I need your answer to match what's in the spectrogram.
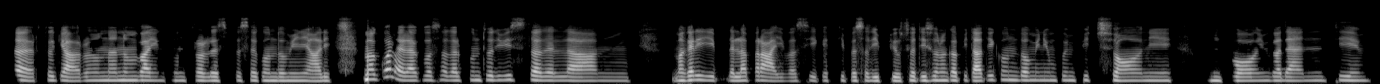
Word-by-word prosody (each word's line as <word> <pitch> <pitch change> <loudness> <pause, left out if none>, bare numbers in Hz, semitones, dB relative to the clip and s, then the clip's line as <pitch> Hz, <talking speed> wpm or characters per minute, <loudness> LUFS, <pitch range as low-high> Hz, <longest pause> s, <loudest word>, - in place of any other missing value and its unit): Certo, 195 -1 +3
chiaro, 180 0 +2
non 185 0 0
non 190 0 +2
vai 190 -1 +5
incontro 180 0 -6
alle 180 0 +2
spese 185 +2 -6
condominiali. 175 -1 0 0.3
Ma 230 +1 +7
qual 355 +9 +3
è - - +5
la 185 0 +4
cosa 200 +1 -5
dal 190 -1 -2
punto 205 0 -3
di 200 - -5
vista 205 -1 +1
della 180 -2 +2
mhmm, 175 0 -12 0.4
magari, 195 +1 +3
della 180 -3 +1
privacy 170 -2 0
che 175 +1 -11
ti 185 - -10
pesa 175 0 -2
di 170 0 0
più? 170 - 0
Cioè, 185 +3 0
ti 185 0 0
sono 190 +1 +1
capitati 185 0 +3
i 205 - -3
condomini 195 -1 -2
un 190 - -4
po' 200 - -9
impiccioni, 180 -2 -2 0.4
un 180 -1 0
po' 175 -1 +1
invadenti? 180 +1 -2
185 Hz, 175 wpm, -23 LUFS, 175-195 Hz, 0.4 s, Ma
